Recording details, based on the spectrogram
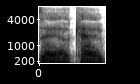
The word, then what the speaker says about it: Zayok: So you recently just dropped a mix with Zayok and Isabel. Did I pronounce that right? – I think you did. – Okay. – I think it's Zayok, but I personally, it's whatever you want it to be. It's Z-A-Y-O-K.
